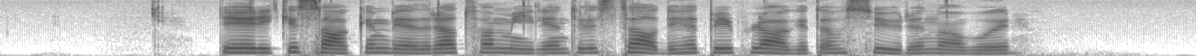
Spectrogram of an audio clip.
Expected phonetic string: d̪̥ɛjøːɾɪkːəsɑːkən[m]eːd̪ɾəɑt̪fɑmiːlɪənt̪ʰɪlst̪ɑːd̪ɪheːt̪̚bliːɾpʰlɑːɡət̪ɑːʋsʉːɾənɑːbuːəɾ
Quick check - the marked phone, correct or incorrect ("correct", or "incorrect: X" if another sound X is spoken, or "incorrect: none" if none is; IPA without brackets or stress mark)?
incorrect: b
